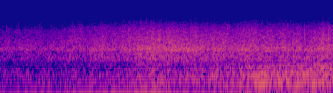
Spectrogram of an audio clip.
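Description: Steady heavy rain of a storm, a continuous hiss that grows a little louder over the first couple of seconds.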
